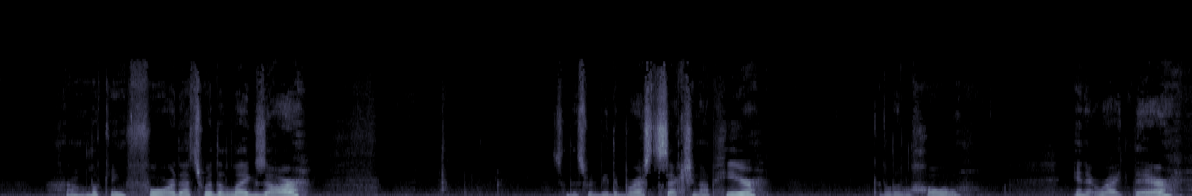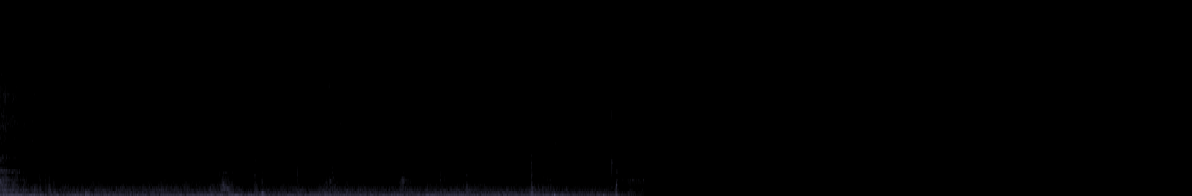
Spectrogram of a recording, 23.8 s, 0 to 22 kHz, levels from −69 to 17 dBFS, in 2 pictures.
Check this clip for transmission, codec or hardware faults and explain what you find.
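Nothing stood out on listening, apart from a smooth fade-out, as an editor would apply, that begins around 17.5 s and reaches its end at 18.62 s.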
